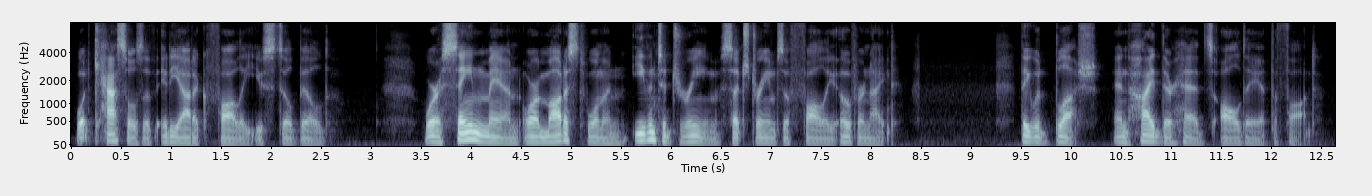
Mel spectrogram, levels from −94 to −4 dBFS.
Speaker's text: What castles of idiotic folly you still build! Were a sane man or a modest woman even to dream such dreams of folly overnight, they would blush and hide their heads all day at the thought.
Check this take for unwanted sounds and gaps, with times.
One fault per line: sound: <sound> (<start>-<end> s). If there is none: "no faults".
no faults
